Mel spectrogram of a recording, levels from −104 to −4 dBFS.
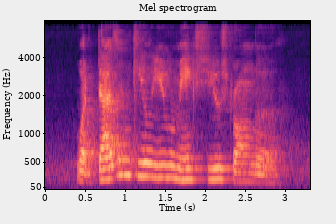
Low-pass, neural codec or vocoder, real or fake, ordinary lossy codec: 7.2 kHz; vocoder, 44.1 kHz, 128 mel bands, Pupu-Vocoder; fake; none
